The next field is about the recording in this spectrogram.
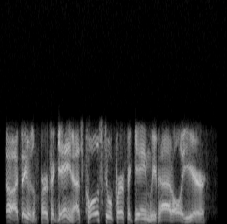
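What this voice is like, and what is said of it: Scratchy, strained voice. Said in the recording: “my voice sounds a little scratchy. I might have lost it at the game”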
